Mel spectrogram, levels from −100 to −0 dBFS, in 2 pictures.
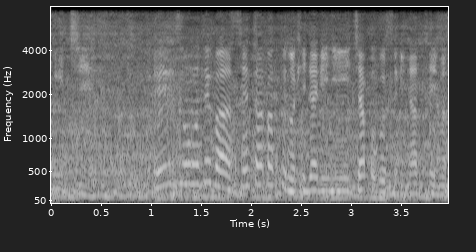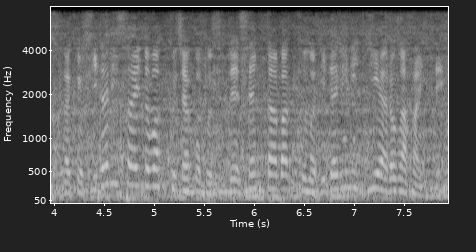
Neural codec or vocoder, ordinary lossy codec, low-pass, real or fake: codec, 24 kHz, 3.1 kbps, DualCodec; none; 7.2 kHz; fake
